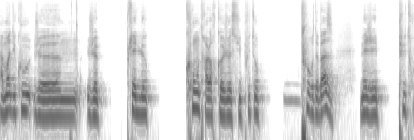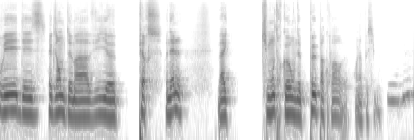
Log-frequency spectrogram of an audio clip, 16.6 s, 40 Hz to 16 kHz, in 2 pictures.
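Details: Stuttering in a 30-year-old French-speaking man.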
